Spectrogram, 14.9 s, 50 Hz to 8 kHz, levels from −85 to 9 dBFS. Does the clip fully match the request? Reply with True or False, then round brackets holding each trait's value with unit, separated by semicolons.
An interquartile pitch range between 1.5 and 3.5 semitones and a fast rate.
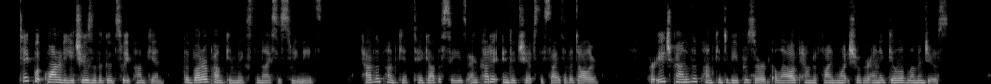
True (2.7 semitones; 235 wpm)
